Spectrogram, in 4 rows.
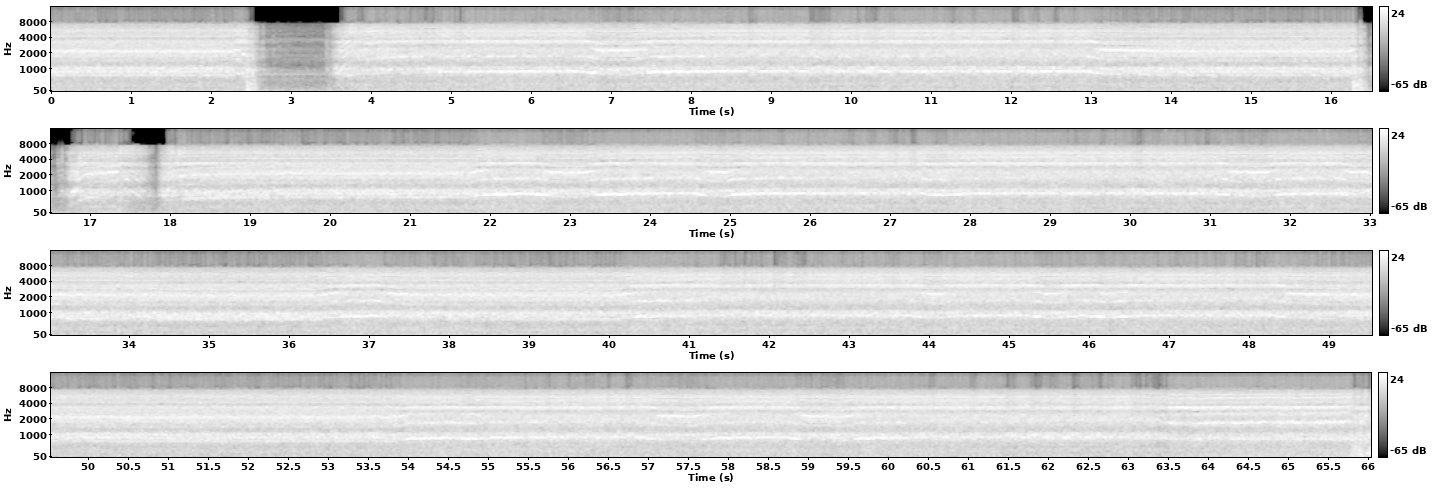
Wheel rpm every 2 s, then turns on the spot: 210, 90, 220, 230, 230, 230, 230, 210, 110, 170, 210, 220, 230, 230, 230, 230, 220, 200, 210, 200, 230, 230, 220, 230, 220, 210, 210, 230, 230, 220, 230, 230, 210.
none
